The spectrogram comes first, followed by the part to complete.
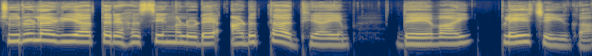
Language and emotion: Malayalam, neutral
